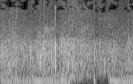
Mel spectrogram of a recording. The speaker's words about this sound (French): Sur le plateau, vous pouvez applaudir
